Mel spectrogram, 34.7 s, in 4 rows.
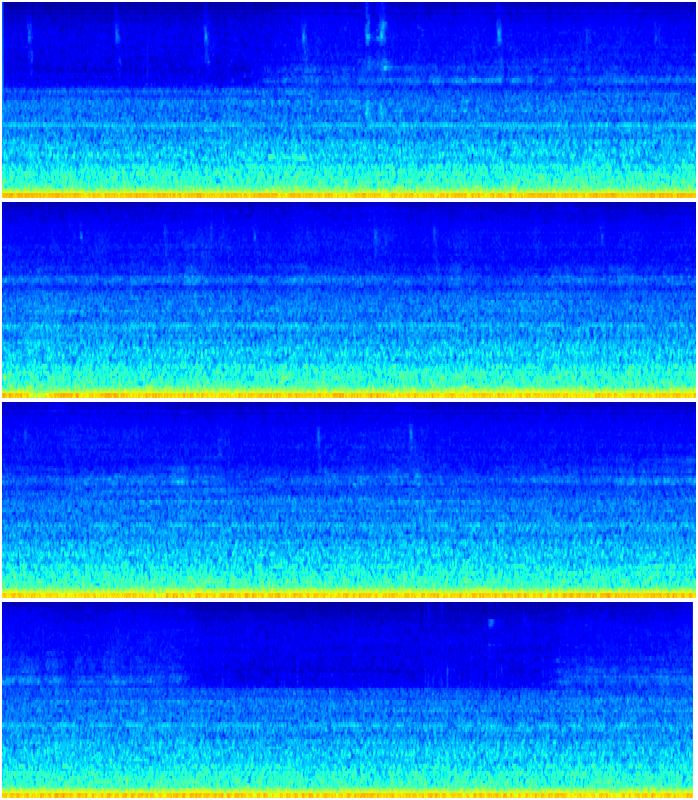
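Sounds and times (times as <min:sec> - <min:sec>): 
industrial complex ambience: 0:00.0 - 0:34.6.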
